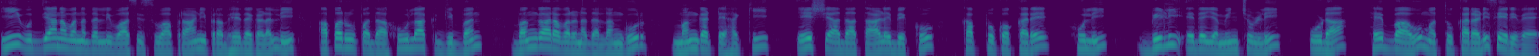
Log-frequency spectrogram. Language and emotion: Kannada, neutral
